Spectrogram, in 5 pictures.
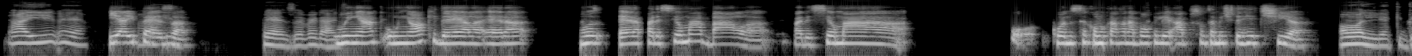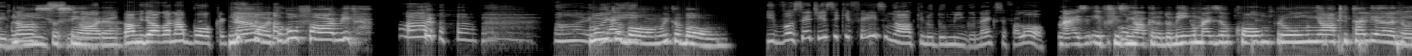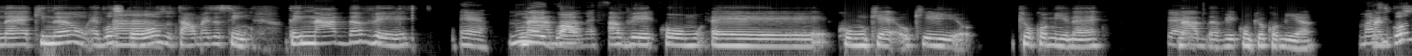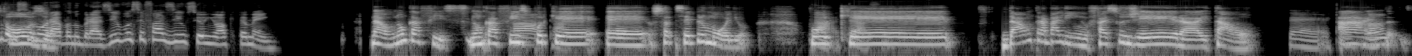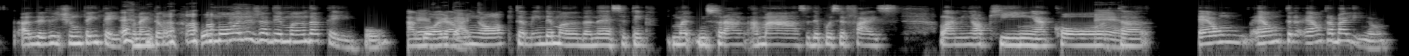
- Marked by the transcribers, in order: unintelligible speech; unintelligible speech; laugh; throat clearing; tapping; laugh
- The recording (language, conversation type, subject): Portuguese, podcast, Você pode me contar sobre uma receita que passou de geração em geração na sua família?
